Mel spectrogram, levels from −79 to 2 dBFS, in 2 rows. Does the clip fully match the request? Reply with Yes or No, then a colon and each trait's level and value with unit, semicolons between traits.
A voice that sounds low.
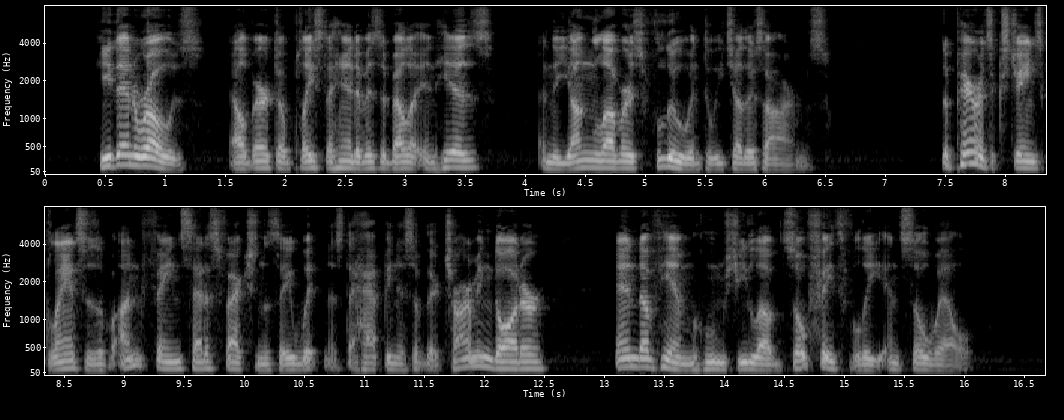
Yes: low, 115 Hz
